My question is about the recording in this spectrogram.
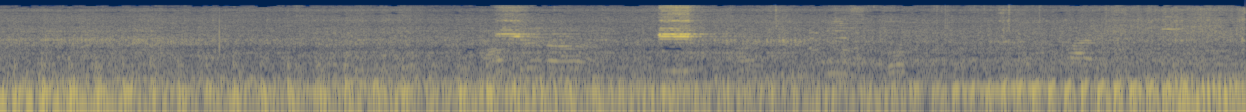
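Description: A motor vehicle engine running steadily close by, with a fast even low pulse. Two short high-pitched sounds cut in over it a little past the middle.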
